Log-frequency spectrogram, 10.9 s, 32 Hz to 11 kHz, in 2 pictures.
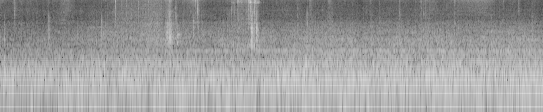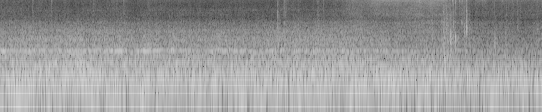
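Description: A 2006 Pontiac Vibe rounds a tight cul-de-sac corner, its steady engine and road noise filling the cabin at an even, fairly loud level throughout, with a few faint clicks and no talking.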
